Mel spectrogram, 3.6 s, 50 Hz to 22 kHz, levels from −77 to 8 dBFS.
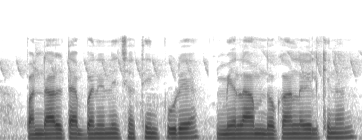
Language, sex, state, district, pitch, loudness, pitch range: Magahi, male, Bihar, Samastipur, 120 Hz, -16 LUFS, 120-130 Hz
